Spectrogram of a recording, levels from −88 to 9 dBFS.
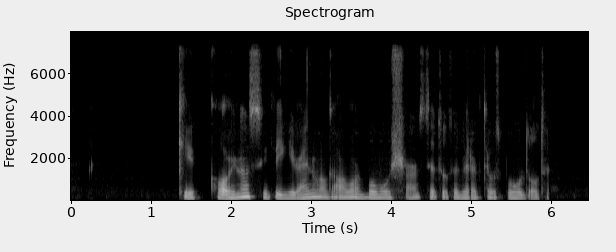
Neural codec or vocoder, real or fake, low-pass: codec, 24 kHz, 0.9 kbps, WavTokenizer, small release; fake; 7.2 kHz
